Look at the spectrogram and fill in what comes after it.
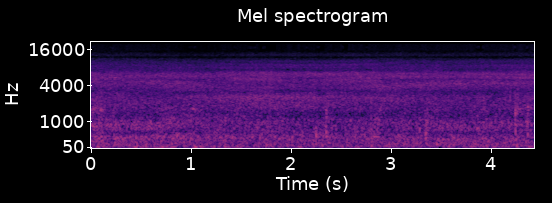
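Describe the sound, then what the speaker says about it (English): Waterfall on the Pinhoti Trail, a steady, faint broadband rush of falling water with no breaks. "Waterfall."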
